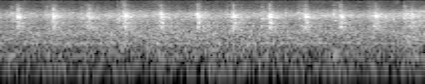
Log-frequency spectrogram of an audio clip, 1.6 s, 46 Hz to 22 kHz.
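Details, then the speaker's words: 1972 Oldsmobile 442, matching-numbers 350 Rocket V8, Muncie 4-speed, factory exhaust manifolds, dual exhaust: loud, steady idle with a fast, regular light tick; a suspected exhaust leak on one side, with manifold replacement planned. "you hear that little exhaust we got in this side we will have that taken care of"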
